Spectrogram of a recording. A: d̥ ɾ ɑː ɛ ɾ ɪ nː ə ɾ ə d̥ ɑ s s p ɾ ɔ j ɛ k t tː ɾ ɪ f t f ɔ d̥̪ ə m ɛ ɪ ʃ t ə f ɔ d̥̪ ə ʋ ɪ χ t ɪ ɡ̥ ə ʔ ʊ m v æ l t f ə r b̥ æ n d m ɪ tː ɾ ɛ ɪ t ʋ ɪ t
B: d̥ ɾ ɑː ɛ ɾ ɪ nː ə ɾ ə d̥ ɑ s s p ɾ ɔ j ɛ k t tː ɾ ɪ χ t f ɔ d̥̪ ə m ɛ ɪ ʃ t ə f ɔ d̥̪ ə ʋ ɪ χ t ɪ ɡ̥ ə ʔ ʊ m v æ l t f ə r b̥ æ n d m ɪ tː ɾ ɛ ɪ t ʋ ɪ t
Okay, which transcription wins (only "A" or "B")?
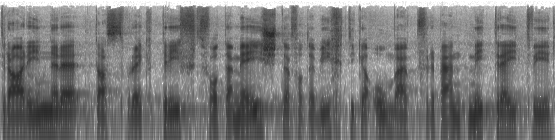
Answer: A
